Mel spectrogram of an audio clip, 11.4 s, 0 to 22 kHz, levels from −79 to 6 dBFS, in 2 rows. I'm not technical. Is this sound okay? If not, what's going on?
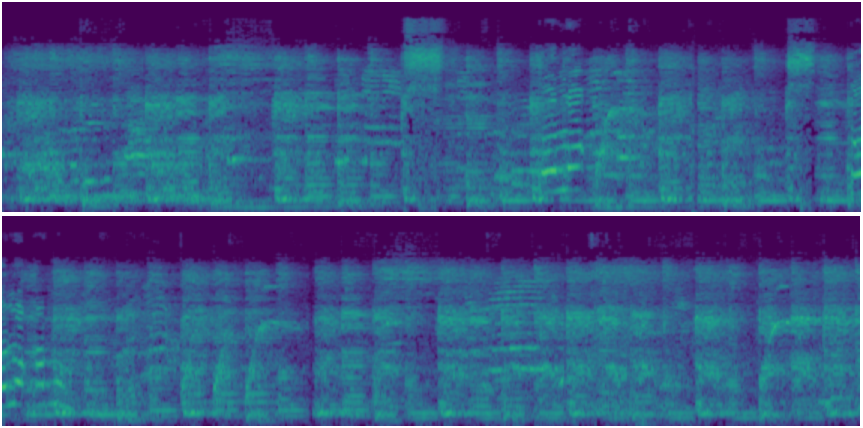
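No, not quite. There's short concealed packet loss at about 4.59 to 4.65 s and again at 7.77 to 7.81 s. Tiny chunks of audio, 40 ms and then 20 ms, arrived too late, so the receiver patched each gap by stretching the preceding sound, leaving a brief smear or wobble.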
